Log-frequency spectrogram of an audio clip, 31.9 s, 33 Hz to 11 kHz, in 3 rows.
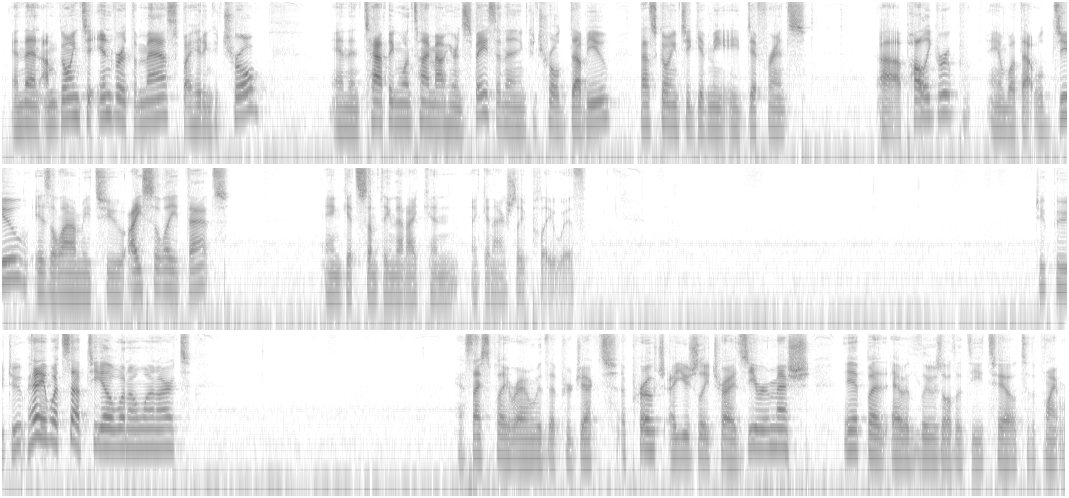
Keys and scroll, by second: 15.6 s.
